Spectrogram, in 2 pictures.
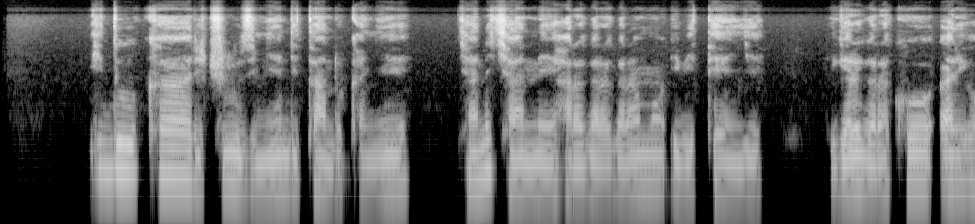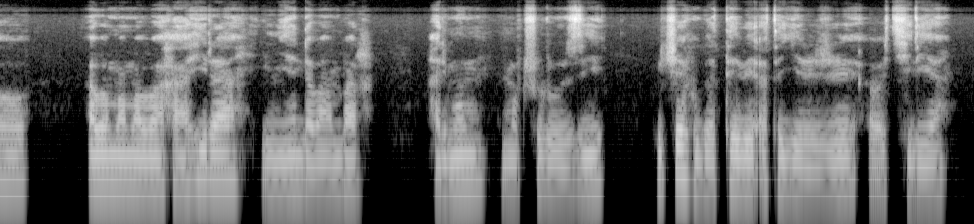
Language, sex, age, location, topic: Kinyarwanda, female, 25-35, Nyagatare, finance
